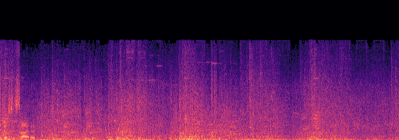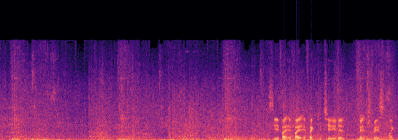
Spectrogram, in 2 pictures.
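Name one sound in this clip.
An electric weapon crackles and buzzes.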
